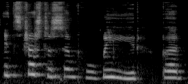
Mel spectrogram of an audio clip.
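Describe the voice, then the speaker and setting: A woman's voice: extremely high pitch, expressive, unhurried. A woman with a British accent, chatting casually and self-deprecatingly while playing a game. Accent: British English. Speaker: gaming streamer. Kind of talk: casual let's-play commentary.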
